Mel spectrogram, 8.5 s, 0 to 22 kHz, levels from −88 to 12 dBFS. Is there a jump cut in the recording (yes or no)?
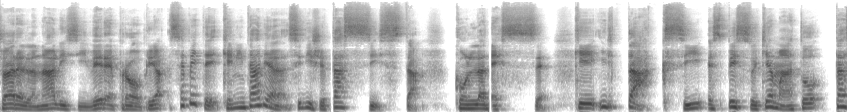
yes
